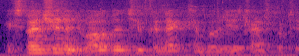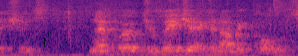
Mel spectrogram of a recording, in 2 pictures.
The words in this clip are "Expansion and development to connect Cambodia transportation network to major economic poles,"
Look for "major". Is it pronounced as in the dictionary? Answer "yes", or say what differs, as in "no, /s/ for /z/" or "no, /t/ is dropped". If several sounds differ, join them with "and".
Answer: yes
